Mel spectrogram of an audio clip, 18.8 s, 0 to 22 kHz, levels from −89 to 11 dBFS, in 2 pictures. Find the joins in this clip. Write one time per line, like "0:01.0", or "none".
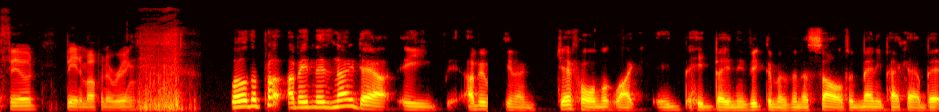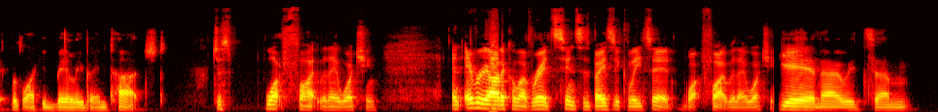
0:04.9
0:11.5
0:17.1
